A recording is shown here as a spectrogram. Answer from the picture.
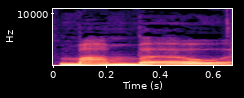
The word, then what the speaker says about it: Manbo: It was spelled M-A-N-B-O, but how is that actually pronounced? – It's pronounced Mambo, and most people spell it with an M, but the actual official Creole spelling is M-A-N-B-O, Mambo.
